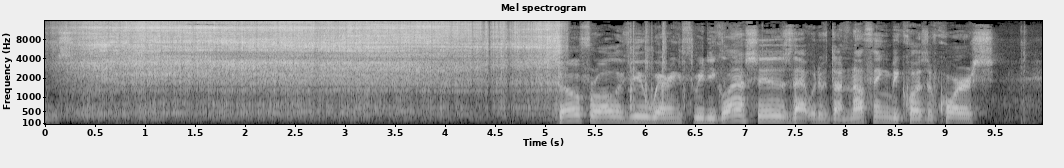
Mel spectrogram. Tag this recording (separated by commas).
inside a small room, Speech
